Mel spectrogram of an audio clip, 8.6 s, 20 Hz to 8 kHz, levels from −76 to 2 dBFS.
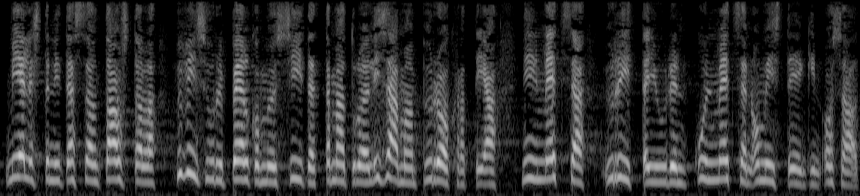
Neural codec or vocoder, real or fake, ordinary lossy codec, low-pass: none; real; none; none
